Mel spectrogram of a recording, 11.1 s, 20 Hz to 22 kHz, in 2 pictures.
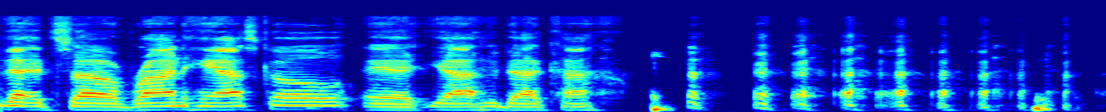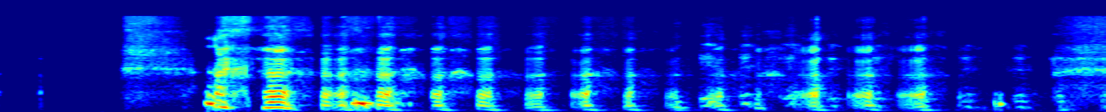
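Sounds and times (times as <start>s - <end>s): person laughing: 3.4s - 5.4s, 6.6s - 11.0s.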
